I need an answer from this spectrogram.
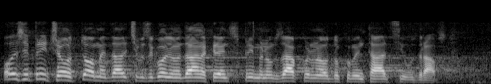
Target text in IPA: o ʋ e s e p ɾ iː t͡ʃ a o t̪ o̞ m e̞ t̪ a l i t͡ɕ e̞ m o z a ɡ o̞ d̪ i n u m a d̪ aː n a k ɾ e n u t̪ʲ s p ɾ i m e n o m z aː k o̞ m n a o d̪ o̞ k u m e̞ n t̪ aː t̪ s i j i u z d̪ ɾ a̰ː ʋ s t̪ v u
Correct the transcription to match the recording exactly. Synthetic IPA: o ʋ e s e p ɾ iː t͡ʃ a o t̪ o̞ m e̞ d̪ a l i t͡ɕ e̞ m o z a ɡ o̞ d̪ i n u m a d̪ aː n a k ɾ e n u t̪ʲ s p ɾ i m e n o m z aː k o̞ n a o d̪ o̞ k u m e̞ n t̪ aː t̪ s i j i u z d̪ ɾ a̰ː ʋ s t̪ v u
